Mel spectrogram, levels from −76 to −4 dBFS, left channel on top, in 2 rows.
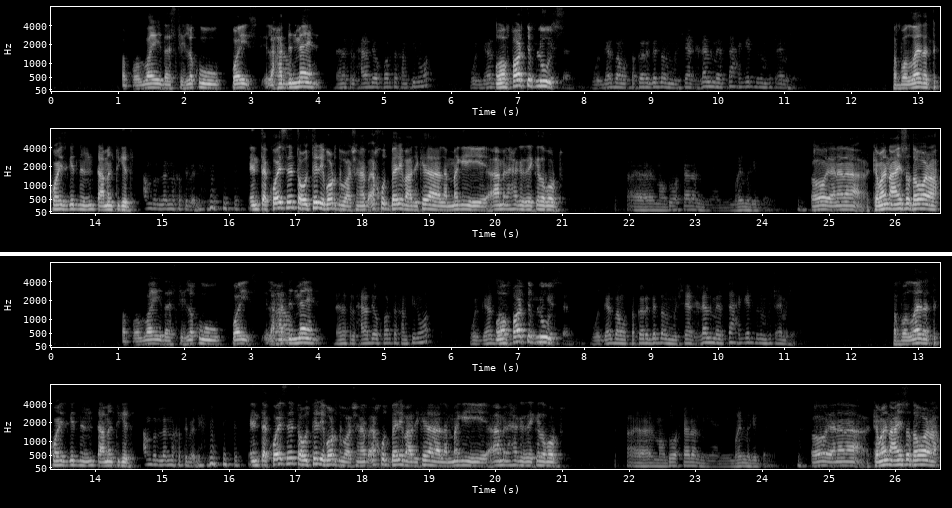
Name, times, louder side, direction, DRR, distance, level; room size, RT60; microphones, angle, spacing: voice 1, 1.1-4.0 6.7-7.5 12.6-14.6 16.3-20.9 24.7-26.6, left 3 dB, 55° left, 0.4 m, -26 dB
voice 2, 3.3-3.6 4.3-5.7 6.3-6.9 7.2-7.8 8.1-11.2 14.7-16.2 22.0-24.2 24.5-24.6, right 4 dB, 85° right, 0.5 m, -41 dB
4.8 x 3.6 x 2.2 m
head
